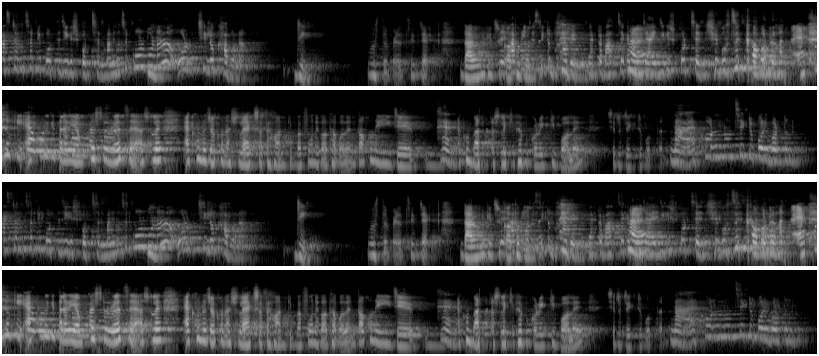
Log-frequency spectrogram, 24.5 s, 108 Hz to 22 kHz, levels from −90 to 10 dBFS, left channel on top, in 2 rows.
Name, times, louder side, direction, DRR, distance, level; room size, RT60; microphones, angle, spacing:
voice 1, 0.0-3.6 7.5-7.9 8.2-11.7 12.1-12.3 12.6-13.4 13.8-14.0 18.8-19.2 22.2-24.1, left 3 dB, 30° left, 3 dB, 3.8 m, -35 dB
voice 2, 5.5-8.0 8.4-8.6 9.4-9.7 11.2-11.6 11.8-18.8 19.2-20.9 21.4-21.7, right 3 dB, 30° right, 7 dB, 1.5 m, -32 dB
24.0 x 23.0 x 9.2 m, 0.84 s
head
